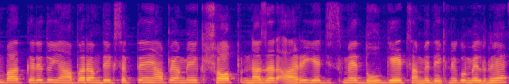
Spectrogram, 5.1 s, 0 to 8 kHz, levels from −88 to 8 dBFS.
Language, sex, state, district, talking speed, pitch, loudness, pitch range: Hindi, male, Rajasthan, Churu, 315 wpm, 190 Hz, -16 LUFS, 185-200 Hz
